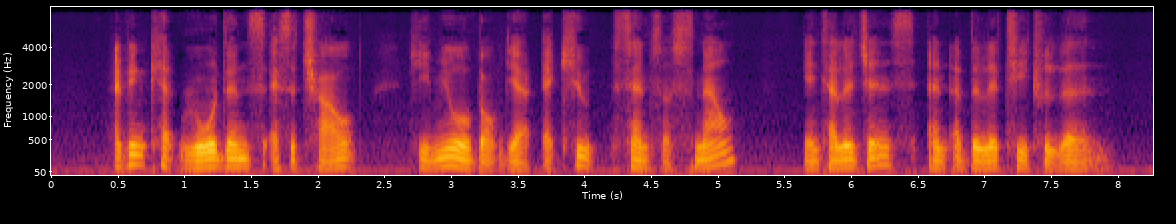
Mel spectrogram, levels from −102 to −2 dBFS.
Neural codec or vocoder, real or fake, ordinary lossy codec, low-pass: codec, 16 kHz, 0.5 kbps, FunCodec, trained on LibriTTS, 25 frames a second; fake; none; 7.2 kHz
